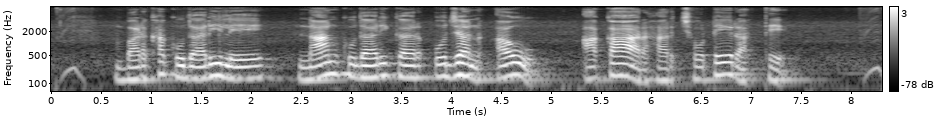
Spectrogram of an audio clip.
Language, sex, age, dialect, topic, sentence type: Chhattisgarhi, male, 18-24, Northern/Bhandar, agriculture, statement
